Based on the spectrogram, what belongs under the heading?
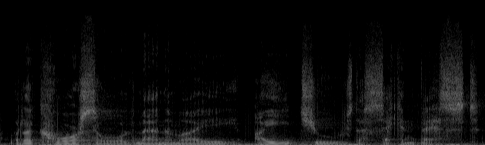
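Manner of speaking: hushed whispered confession; whispering. Acted. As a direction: breathe it in a whisper.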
